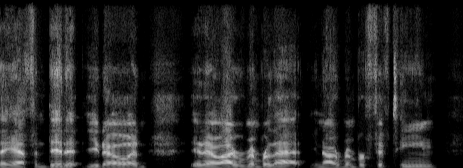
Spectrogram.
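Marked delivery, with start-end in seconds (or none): none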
